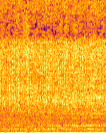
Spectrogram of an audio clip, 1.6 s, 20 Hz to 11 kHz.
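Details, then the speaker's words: Lada Granta 1.6, 200,000 km, engine never opened, hot idle: lumpy uneven running with a stumbling beat; misfire on cylinder 3, before full cylinder head rebuild. "Чітко чуємо, що двигун наший траїть. Дуже йому погано."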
